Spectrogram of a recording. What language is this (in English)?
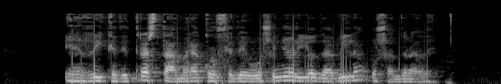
Galician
